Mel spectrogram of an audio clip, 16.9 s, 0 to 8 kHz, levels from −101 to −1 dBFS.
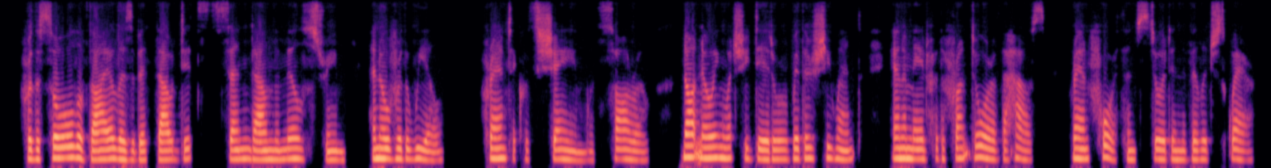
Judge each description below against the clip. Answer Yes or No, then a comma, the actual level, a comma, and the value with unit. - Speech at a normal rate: Yes, average, 170 wpm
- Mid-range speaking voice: Yes, medium, 170 Hz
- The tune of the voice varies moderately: No, narrow, 1.9 semitones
